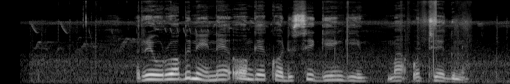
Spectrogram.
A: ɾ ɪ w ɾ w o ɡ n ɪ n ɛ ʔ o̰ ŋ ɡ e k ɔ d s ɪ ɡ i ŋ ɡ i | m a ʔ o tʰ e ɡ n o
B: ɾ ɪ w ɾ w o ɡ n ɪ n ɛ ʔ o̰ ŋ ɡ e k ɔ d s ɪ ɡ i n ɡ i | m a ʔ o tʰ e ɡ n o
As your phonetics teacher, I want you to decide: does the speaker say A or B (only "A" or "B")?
A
